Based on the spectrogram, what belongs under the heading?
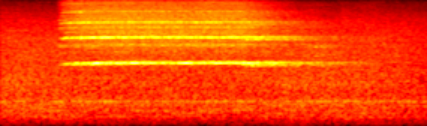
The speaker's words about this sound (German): Ein früher Donnerstagmorgen am Kiewer Hauptbahnhof. In dem wuchtigen Bahnhofsgebäude aus der Sowjetzeit ist viel los. Menschen eilen zu den Gleisen oder sie warten darauf, dass ihre Angehörigen ankommen.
